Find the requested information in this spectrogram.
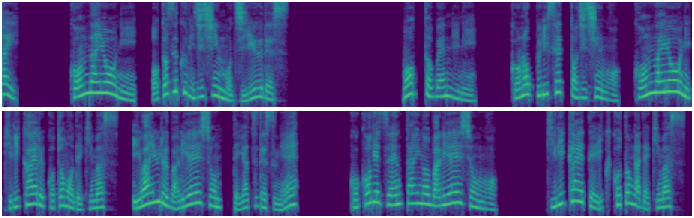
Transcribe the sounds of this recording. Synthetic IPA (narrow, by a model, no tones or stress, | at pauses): hai | kõ̞nːajo̞ːɲ̟i | o̞t̪o̞zɨkɯ̟ɾʲiʑiɕĩmmo̞d͡ʑijɯːd̪e̞sɨ̥ | mo̞t̪ːo̞bẽ̞nʲɾʲiɲ̟i | ko̞no̞pɯ̟ɾʲise̞t̪ːo̞ʑiɕĩɰ̃o̞kʰõ̞nːajo̞ːɲ̟ikʲiɾʲikae̞ɾɯ̟ko̞t̪o̞mo̞d̪e̞kʲimasɨ̥ | iβajɯ̟ɾɯ̟baɾʲie̞ːɕõ̞nt̪ːe̞jat͡sɨd̪e̞sɨne̞ | ko̞ko̞d̪e̞zẽ̞nt̪aino̞baɾʲie̞ːɕõ̞ɰ̃o̞ | kʲiɾʲikae̞t̪e̞ikɯ̟̥ko̞t̪o̞ɡad̪e̞kʲimasɨ̥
